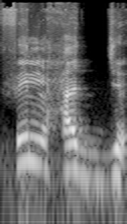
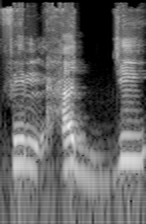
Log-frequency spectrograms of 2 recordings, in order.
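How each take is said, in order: First: The phrase ends on a bare consonant. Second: The phrase ends with a short vowel. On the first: The reader stops at this word. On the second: The reader continues without stopping.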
